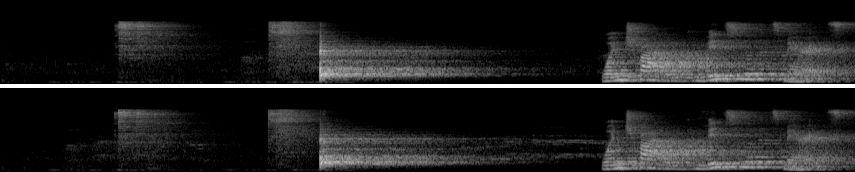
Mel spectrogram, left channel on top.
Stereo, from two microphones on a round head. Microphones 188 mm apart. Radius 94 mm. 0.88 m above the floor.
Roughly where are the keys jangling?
Right.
